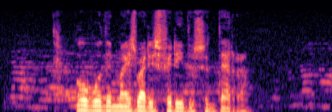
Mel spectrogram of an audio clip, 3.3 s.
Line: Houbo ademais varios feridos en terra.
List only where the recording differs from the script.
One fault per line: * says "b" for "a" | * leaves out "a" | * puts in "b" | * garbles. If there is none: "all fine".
all fine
